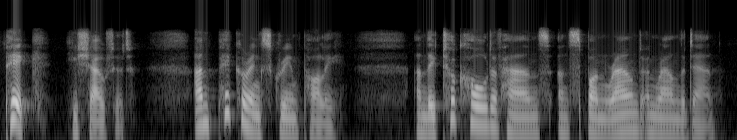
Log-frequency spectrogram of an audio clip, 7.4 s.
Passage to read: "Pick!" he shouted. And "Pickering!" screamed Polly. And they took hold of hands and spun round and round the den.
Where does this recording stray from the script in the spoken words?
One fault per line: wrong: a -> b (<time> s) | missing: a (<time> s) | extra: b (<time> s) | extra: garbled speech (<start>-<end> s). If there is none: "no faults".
no faults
